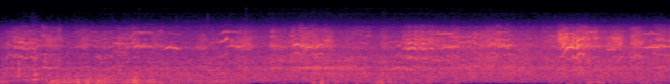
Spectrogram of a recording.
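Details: Corellas at Minkie Lagoon on Coopers Creek near Innamincka, South Australia: a flock gives harsh, screechy overlapping calls, some rising squawks, with a steady murmur of calls throughout and soft low rumbling beneath.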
